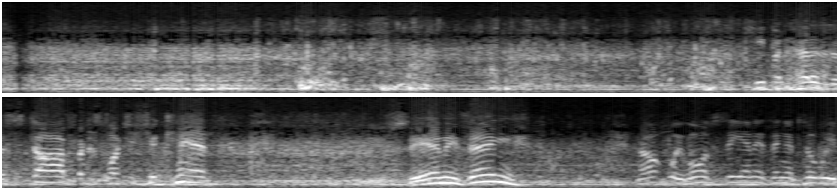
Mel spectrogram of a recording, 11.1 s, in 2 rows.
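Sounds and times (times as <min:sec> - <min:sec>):
churning icy surf: 0:00.0 - 0:11.1
speech: 0:05.0 - 0:07.3, 0:08.3 - 0:09.2, 0:09.8 - 0:11.1.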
